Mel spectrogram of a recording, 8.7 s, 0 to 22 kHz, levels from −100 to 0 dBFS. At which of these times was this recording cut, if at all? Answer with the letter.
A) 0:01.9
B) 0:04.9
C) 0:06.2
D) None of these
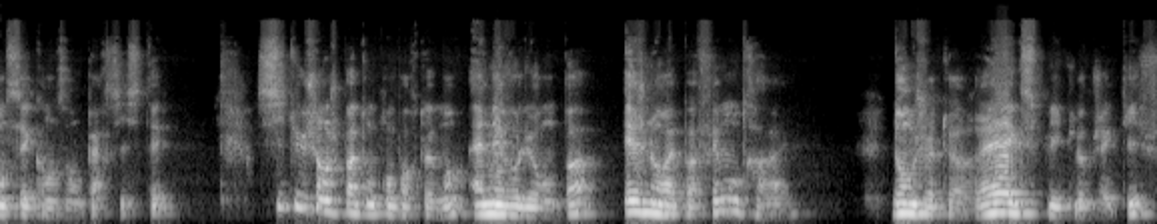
A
